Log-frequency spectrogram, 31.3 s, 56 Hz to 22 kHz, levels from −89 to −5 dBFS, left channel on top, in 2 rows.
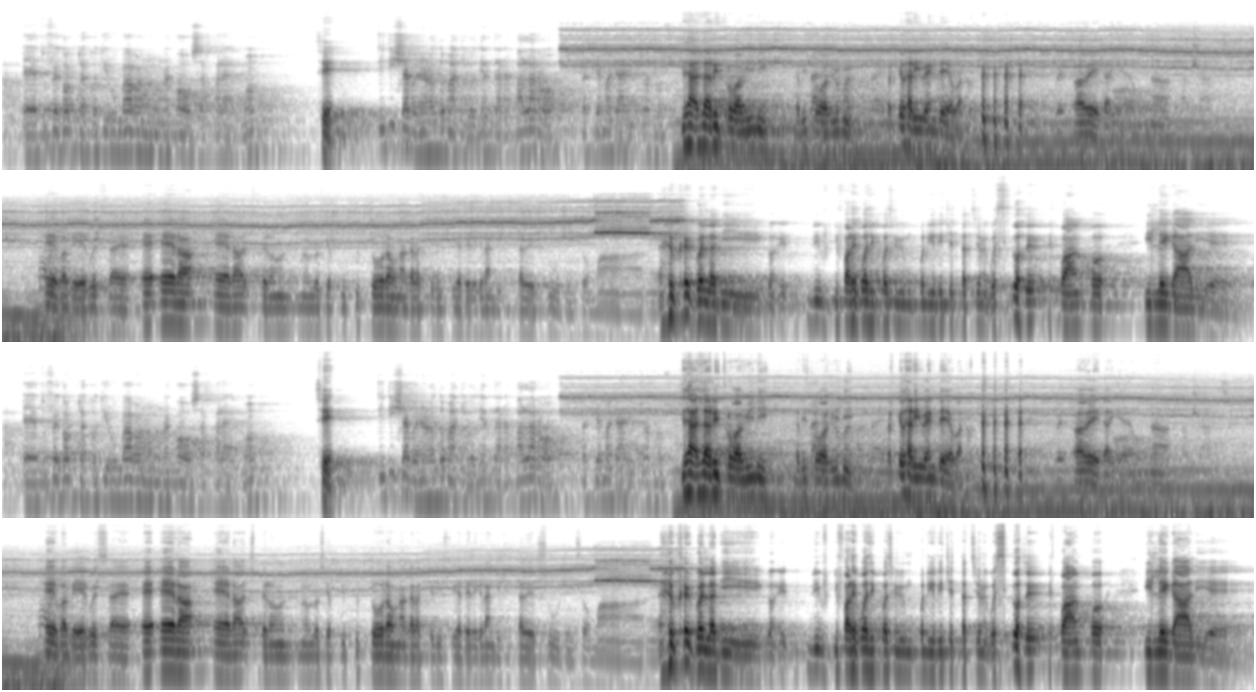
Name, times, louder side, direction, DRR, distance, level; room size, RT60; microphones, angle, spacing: voice 1, 0.3-3.2 4.7-6.9 7.2-8.4 8.9-9.1 10.1-11.2 11.7-11.8 12.8-12.9 13.2-13.5 13.9-15.4 16.1-16.5 22.4-22.5, equal, 5° right, 2 dB, 2.9 m, -44 dB
sound 1, 7.0-24.2, left 4 dB, 20° left, 2.0 m, -39 dB
sound 2, 8.4-16.5, right 1 dB, 25° right, 0.9 m, -38 dB
voice 2, 8.5-9.6 9.9-10.6 11.2-12.8 13.4-14.6 16.2-19.7 20.3-21.8 22.1-25.5 25.7-29.4 29.9-31.1, right 3 dB, 60° right, 14 dB, 0.9 m, -27 dB
28.5 x 25.5 x 8.1 m, 2.1 s
head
